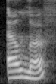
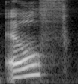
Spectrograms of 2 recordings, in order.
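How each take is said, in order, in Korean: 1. l과 f 사이에 짧은 모음을 넣어 발음해요. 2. l과 f는 사이에 모음 없이 발음해요. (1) "르, 으, 요거를 이제 추가를 해줘가지고" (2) "elf, twaalf라는 발음 말고도"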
